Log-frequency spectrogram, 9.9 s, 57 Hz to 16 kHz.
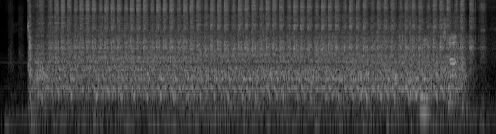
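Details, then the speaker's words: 1962 Land Rover Series 2A 2 1/4 petrol after 10+ years sitting: about nine seconds of steady cranking with no firing; no spark out of the coil, concluded the coil (king) lead is dead. "nothing there at all nothing coming out the coil all right turn it off completely mate it's our way off right let's have another thing about this so after a bit of tinkering about with um there's no spark but what i've come to the conclusion is the king lead is dead"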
